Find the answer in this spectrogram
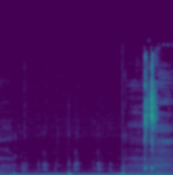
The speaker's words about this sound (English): Uh-oh. What did I do? Clicking buttons.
